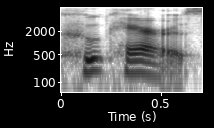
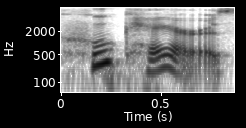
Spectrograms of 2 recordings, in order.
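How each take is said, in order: First: It sounds dismissive, brushing someone off. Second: It sounds like a sincere, curious question.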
